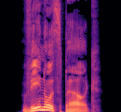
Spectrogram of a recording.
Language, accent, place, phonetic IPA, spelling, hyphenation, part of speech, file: German, Germany, Berlin, [ˈveːnʊsˌbɛʁk], Venusberg, Ve‧nus‧berg, noun / proper noun, De-Venusberg.ogg
- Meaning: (noun) synonym of Venushügel (“mons veneris”); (proper noun) 1. a hill in Bonn, North Rhine-Westphalia, Germany 2. a quarter in Bonn, named after the above-mentioned hill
